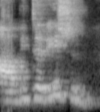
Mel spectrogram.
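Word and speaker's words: arbitration: अगला वर्ड है आर्बिटरेशन. इट्स नॉट आर्बिटरेशन, र is silent, it's नॉट आर्बिटरेशन, इट्स आर्बिटरेशन.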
